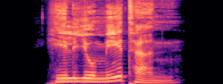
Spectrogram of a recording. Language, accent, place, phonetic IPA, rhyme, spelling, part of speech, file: German, Germany, Berlin, [heli̯oˈmeːtɐn], -eːtɐn, Heliometern, noun, De-Heliometern.ogg
- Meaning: dative plural of Heliometer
